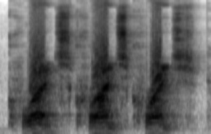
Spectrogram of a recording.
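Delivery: loud chewy crunch crunch. Acted. Storyteller voicing the Nombies eating: loud crunching. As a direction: crunch it out loudly.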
